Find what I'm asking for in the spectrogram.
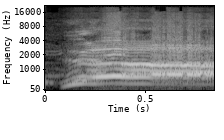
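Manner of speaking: high loud burst of a shout; loud high ecstatic cry; joyful shout. Retold or imitated. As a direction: let out a sudden high yell. Jumps up, shouts.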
